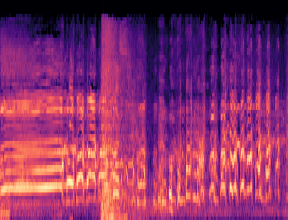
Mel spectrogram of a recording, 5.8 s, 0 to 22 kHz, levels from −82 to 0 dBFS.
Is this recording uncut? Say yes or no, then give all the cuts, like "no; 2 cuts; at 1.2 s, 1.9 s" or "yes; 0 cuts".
yes; 0 cuts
